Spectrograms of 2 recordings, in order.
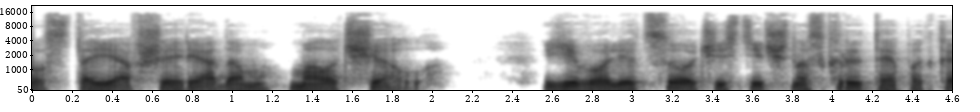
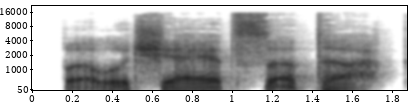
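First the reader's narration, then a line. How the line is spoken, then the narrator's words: Hoarse grating voice. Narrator (Russian): сказал он, и голос его прозвучал хрипло, словно скрежет металла о камень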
